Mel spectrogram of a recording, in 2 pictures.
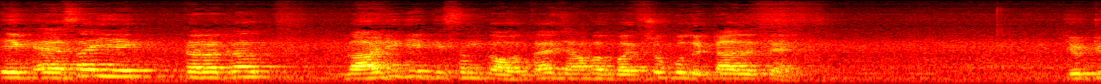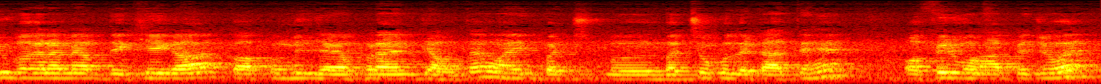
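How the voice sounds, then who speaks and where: A man with an Indian accent teaching a school lesson, explaining slowly and repeating key points. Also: high-pitched. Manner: slow, repetitive explaining, switching between Hindi and English. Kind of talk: classroom lesson. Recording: echoey room, mic far off, faint ambient noise.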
